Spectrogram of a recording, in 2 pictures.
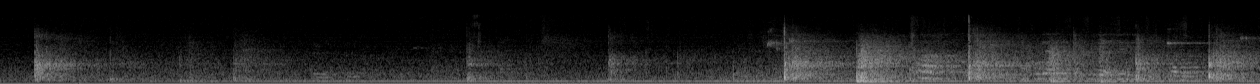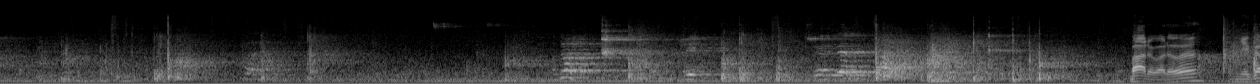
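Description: Padel rally: solid padel paddles strike the ball, and the ball bounces off the court and glass walls in a run of sharp knocks at irregular intervals. The knocks come thickest in the second half, over a steady low hum.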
